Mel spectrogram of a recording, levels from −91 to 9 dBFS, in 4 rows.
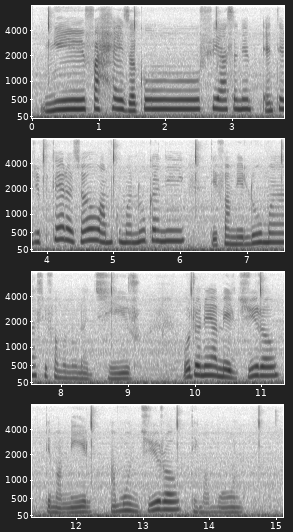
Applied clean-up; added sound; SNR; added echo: none; Tick; 7 dB; none.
